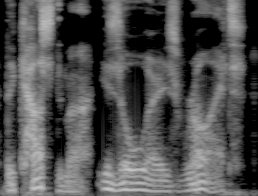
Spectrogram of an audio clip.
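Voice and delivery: low, hushed villain voice; Cyber Psycho villain. A narrator's reading. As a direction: drop deep and quiet as the taunting psycho. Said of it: "an Australian accent works for him".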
